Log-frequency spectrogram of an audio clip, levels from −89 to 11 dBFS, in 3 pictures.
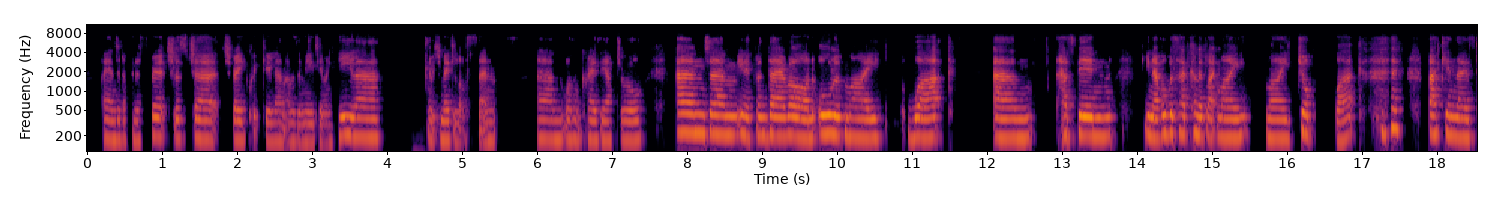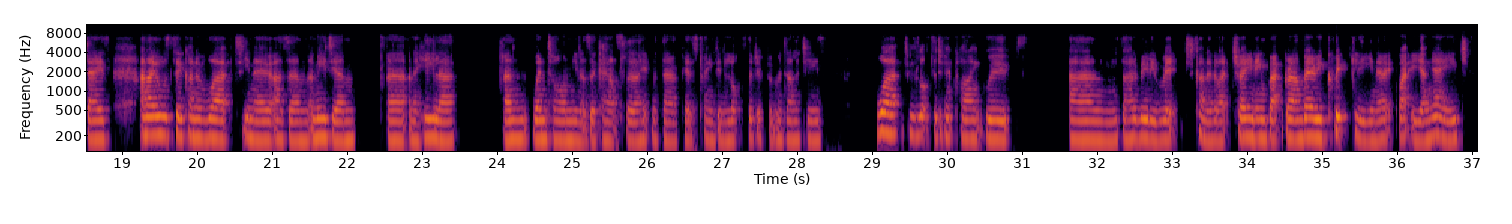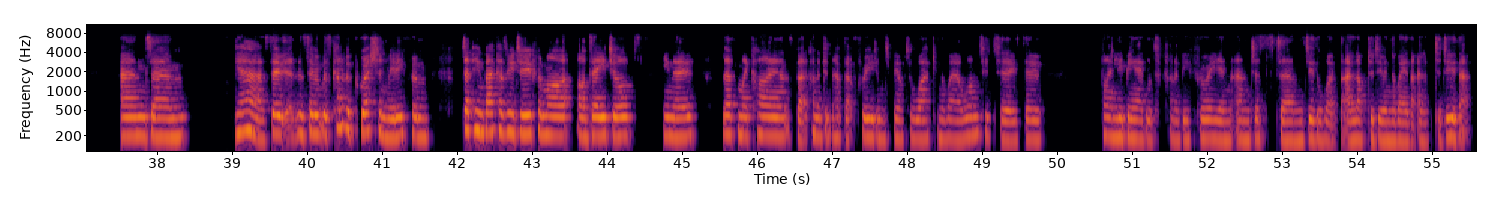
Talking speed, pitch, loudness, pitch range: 210 wpm, 185 Hz, -29 LUFS, 175-200 Hz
